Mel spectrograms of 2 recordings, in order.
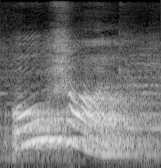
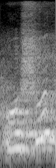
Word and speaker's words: ঔষধ: আর কিন্তু আমরা এটাকে কথা বলার মানে সুবিধা করে নেওয়ার জন্য এটাকে আমরা ওষুধ বলে থাকি।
